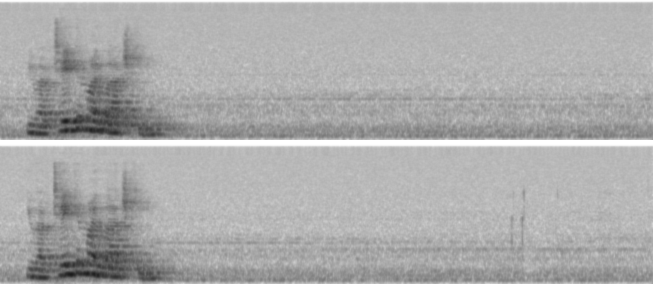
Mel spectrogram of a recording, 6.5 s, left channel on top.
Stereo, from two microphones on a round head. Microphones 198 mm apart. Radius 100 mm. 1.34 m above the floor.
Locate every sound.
0.3 s a woman speaking: 75° right (ahead or behind), 3 m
